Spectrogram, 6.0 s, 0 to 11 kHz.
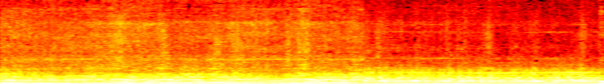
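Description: Bauer random orbital sander running with 220-grit sandpaper on wood: a steady motor hum, its tone shifting a little about three and a half seconds in.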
